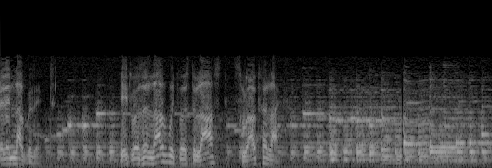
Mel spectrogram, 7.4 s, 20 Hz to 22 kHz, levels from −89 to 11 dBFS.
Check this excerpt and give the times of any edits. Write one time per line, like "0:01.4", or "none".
0:02.6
